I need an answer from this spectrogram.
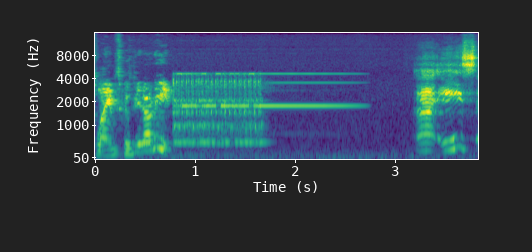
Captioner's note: muffled “analog phone” ringtone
